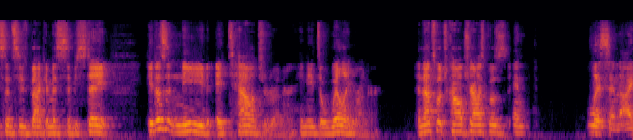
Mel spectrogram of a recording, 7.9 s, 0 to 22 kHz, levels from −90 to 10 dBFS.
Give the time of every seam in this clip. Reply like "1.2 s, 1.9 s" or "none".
6.3 s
